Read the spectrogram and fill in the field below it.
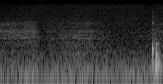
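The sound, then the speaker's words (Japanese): Heavy, airy breathing close to the microphone, two long soft breaths followed by a short, sharper puff of air near the end, with no talking. “このい息は息のような吐息の音は何さっき入ってたけどえっとまあ呼吸は普通にしてますけどねスーハースーハーってずっと聞こえてたような気がしたけど気のせいかなうるさかったですかもしかして”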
